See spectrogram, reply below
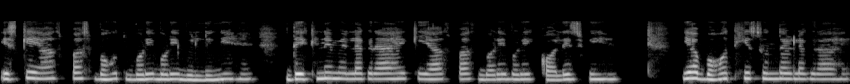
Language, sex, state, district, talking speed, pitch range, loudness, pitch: Hindi, female, Bihar, Gopalganj, 175 wpm, 235-260 Hz, -19 LUFS, 245 Hz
